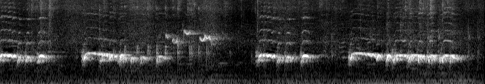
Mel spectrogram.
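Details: Zebra dove decoy bird of a local lure strain, medium-voiced, singing kwor kwor from a small open cage to draw in wild doves. Four short, trilled cooing phrases with brief pauses between, plus a faint higher chirp midway.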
